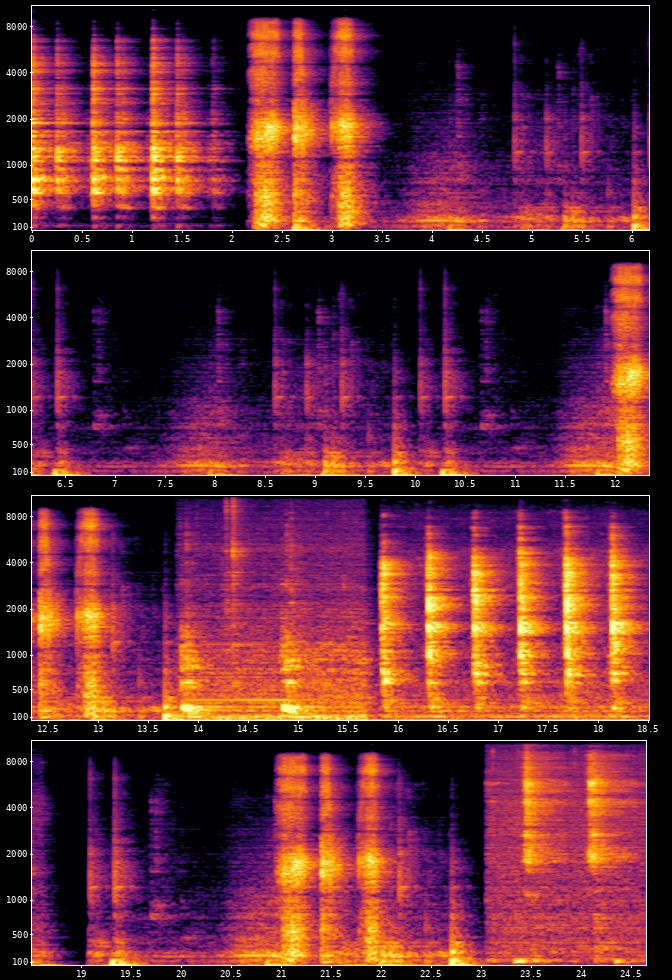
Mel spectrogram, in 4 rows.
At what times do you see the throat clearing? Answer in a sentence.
You can hear the throat clearing from 2.2 to 3.3 s, from 12.0 to 13.1 s and from 21.0 to 22.1 s.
